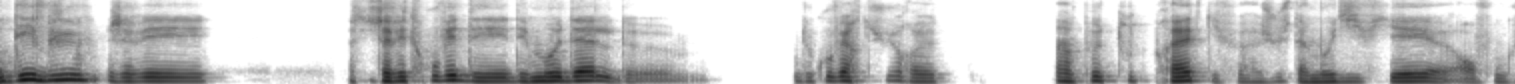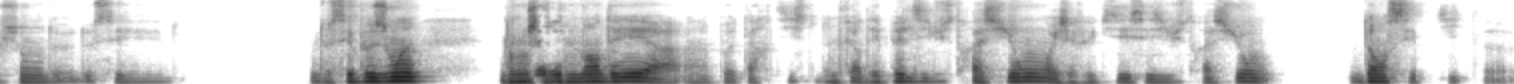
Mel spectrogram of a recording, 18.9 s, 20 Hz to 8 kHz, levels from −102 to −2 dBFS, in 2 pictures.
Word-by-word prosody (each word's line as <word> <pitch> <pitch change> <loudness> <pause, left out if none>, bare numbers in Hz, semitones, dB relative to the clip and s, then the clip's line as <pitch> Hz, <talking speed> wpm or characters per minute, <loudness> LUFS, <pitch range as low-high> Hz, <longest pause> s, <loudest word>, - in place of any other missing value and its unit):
début 180 +3 +7
j'avais 135 -1 -2 1.0
j'avais 145 -1 +4
trouvé 165 +3 +2
des 130 -4 -1
des 130 0 -4
modèles 145 +2 +5
de 120 - -15
m - - -17 0.7
de 135 - -14
couvertures, 150 0 -4
heu, 125 0 -7 0.7
un 135 -2 0
peu 150 +3 -3
toutes 150 0 -17
prêtes 150 +2 +4
qui 115 - -18
fa 115 0 -17
juste 130 +4 -18
à 115 - -4
modifier, 125 +2 -1
heu, 115 - -8
en 110 - -10
fonction 115 +2 -14
de 115 - -18
de 65 +1 -21
ses 115 - -18
d 115 +1 -22 1.1
de 120 -3 -15
ses 125 +3 -4
besoins 145 +3 +4 0.5
donc 125 0 -2
j'avais 125 0 -1
demandé 130 +2 +1
à 105 -3 -6
un 110 - -22
pote 120 +3 -22
artiste 135 +4 -24
de 115 - -24
me 110 - -14
faire 120 +1 -13
des 115 0 -13
belles 125 +2 -7
illustrations 130 +2 -6
et - - -9
j'avais 105 0 -17
utilisé 110 +2 -16
ces 110 - -14
illustrations 115 +3 -11 0.5
dans 125 +1 -1
ces 125 -2 -13
petites, 115 - -28
heu, - - -26
130 Hz, 170 wpm, -23 LUFS, 115-140 Hz, 1.1 s, début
